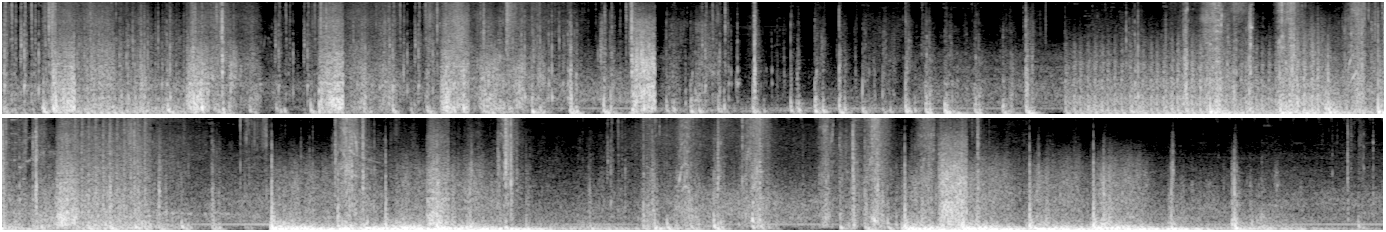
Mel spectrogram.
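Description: Footsteps run quickly over grass and gravel.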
